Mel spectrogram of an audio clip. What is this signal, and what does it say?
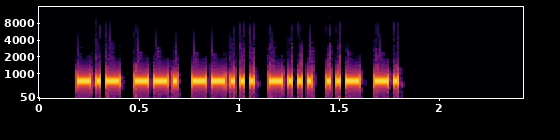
Morse code, heard as a keyed tone, about 51 wpm, 700 Hz. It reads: KG7BUN
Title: USA Call Signs - 6 Characters - Repeated 2x - 50wpm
